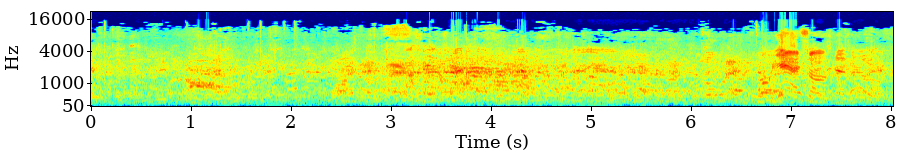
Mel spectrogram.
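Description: People in a crowd cheer and shout.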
